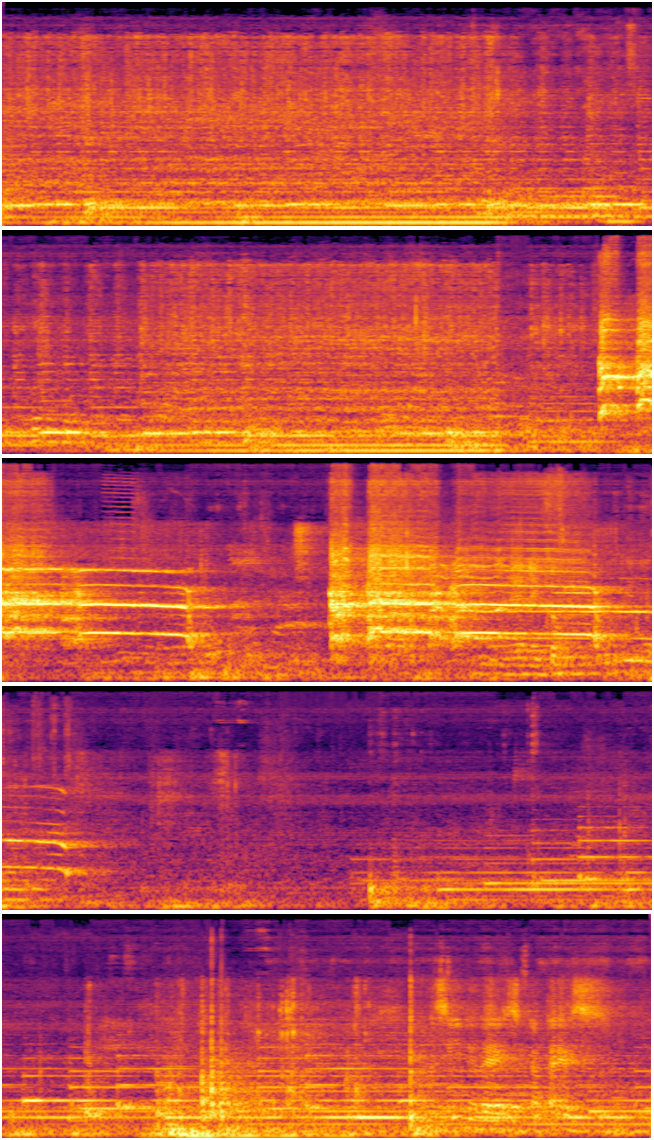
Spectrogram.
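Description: During a church Palm Sunday performance, a rooster crows twice in a row in the middle stretch. The crows are surrounded by speech and background music.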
